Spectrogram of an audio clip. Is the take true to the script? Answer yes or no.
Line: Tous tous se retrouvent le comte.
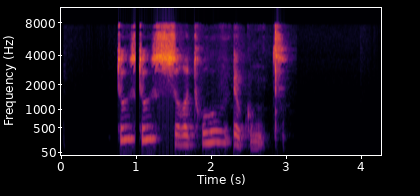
yes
